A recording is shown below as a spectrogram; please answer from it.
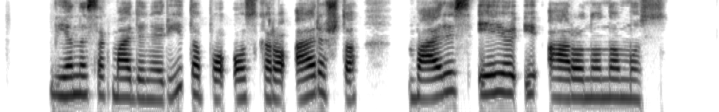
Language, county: Lithuanian, Vilnius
